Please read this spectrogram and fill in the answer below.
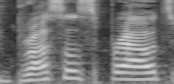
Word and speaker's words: Brussels sprouts: round two next it's brussels sprouts which is Brussel singular not plural I've been saying it wrong for the past 46 years versus green casserole I'll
